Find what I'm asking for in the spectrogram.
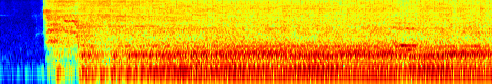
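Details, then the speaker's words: Honda Helix maxi-scooter after rebuild, first start on old fuel: engine catches first try and settles into steady, even buzzing idle with no misses or knocks; normal start and idle. "Once I got it running, I just couldn't wait. I had to take it for a quick spin"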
